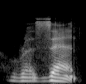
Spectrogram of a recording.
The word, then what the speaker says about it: resent: than the verb famous the verb resent the s sounds like a z resent the adjective recent the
